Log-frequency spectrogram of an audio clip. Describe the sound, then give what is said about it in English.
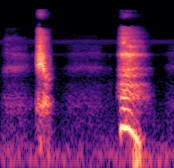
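A quick, sharp breath drawn in, then after a pause a longer, louder breath pushed out that turns into a voiced sigh dropping in pitch, taken as part of a prayerful breathing exercise. No talking. “For some reason, I'm much better at breathing out than I am breathing in.”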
